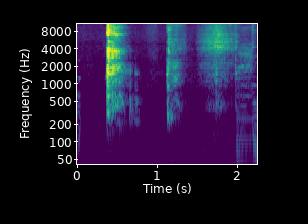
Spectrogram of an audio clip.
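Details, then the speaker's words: A person who has been sick for a long time gives two harsh, loud coughs with a rough, throaty quality, then quieter breathy sounds and room noise; trying to talk without coughing. "I'm going to try and get through this video as much as possible without coughing."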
